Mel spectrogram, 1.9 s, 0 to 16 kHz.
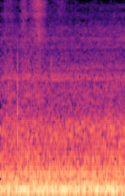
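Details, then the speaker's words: Lexus LS460, about 200,000 miles, after blower motor replacement for a noise: steady low, even fan whoosh with no scraping, ticking or wobble; new blower motor running smoothly. "There we go. Okay. Oh yeah, that sounds so much better."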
